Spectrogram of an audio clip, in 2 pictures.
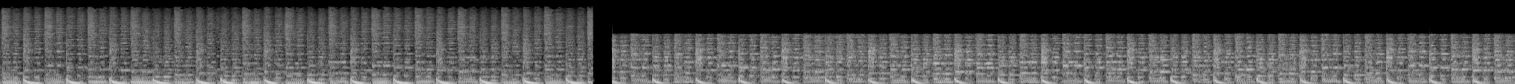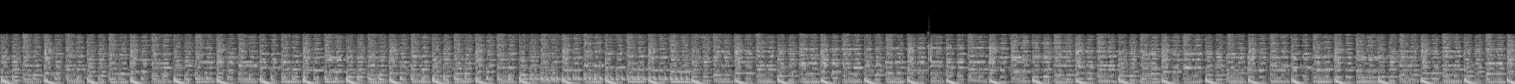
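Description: The audio has two kinds of fault. At 2.13 to 2.18 s and again at 24.41 to 24.47 s there's a short glitch from damaged data in a compressed stream. A chunk of the encoded data got corrupted, so the decoder misread those frames, lost its place and had to hunt for the next valid frame header before playing cleanly again. That's why each glitch lasts only about 50 ms. At 5.93 s things change for the rest of the clip. After a short gap of about 200 ms the sound comes back dull and boxy, with nothing above 4 kHz, a new layer of background noise sitting well below the signal, and the loudness roughly unchanged. That's most likely the input switching to a poorer device, such as a different mic or a headset in its call mode, which passes a narrower band and brings its own noise floor.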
